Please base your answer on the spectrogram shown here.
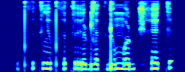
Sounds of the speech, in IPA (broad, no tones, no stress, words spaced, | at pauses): pʰɨklɨpʰək røɖlɐkɖʊ moɖt͡ʃʰɛk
